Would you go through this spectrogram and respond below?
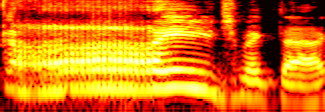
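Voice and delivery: "Scrooge" with an exaggerated long trilled R; rolled Scottish R. Shown as a demonstration. Topping the friend's try, rolled Scottish R. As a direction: roll that R as long as possible. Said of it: "You say".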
